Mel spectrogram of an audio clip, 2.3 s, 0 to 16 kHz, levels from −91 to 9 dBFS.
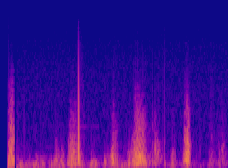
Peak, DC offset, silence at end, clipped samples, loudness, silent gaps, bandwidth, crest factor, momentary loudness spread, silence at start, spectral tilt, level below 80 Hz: -6 dBFS; under 0.1%; 0 s; under 0.1%; -33 LUFS; none; 8 kHz; 28 dB; 10 LU; 0.05 s; -9.5 dB/octave; -50 dBFS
